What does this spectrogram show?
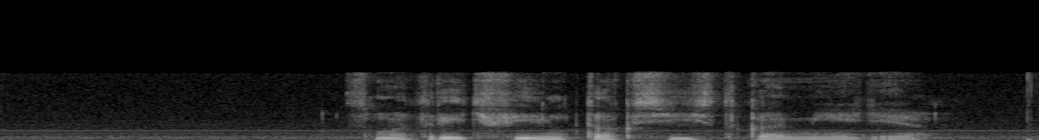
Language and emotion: Russian, sad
